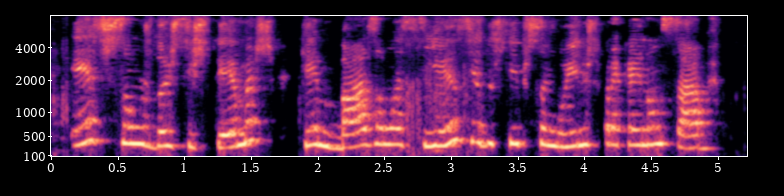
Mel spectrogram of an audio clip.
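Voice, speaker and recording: Her high pitch showing ordinary variation, a woman speaks at a moderate pace. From Portugal. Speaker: nutrigenetics specialist, author, speaker. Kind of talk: lecture. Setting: live stream video call.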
